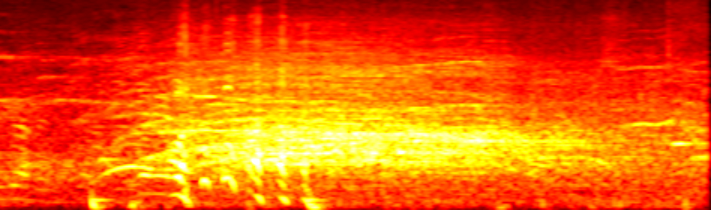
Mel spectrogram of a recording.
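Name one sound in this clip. A crowd cheers and laughs outdoors.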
